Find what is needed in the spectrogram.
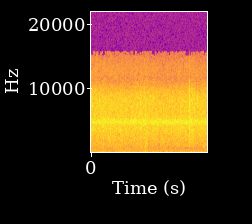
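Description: Steady outdoor background hiss with a thin, constant high-pitched tone running through it; no distinct handling sounds stand out.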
